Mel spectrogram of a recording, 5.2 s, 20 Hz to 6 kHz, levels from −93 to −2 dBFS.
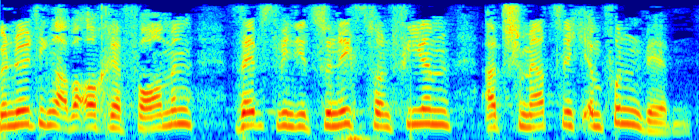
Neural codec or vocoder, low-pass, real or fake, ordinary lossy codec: none; 5.4 kHz; real; AAC, 48 kbps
